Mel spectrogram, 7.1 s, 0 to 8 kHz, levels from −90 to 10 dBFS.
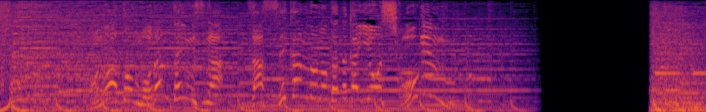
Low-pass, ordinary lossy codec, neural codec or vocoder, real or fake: none; none; none; real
